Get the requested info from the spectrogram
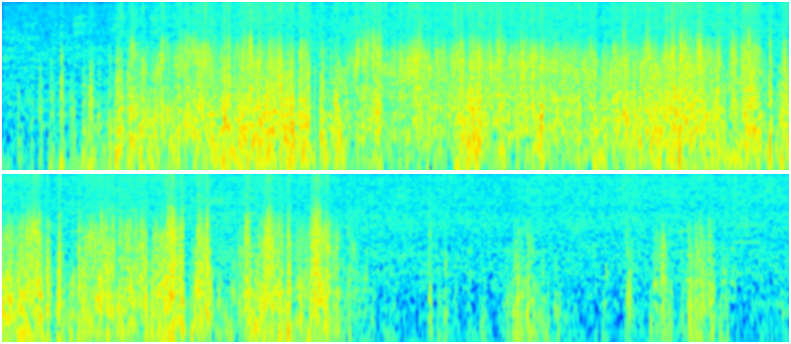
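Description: Wind buffeting the microphone of a camera held on a moving boat: a rough, gusting rush, loud for most of the first seven seconds, then dropping lower.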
